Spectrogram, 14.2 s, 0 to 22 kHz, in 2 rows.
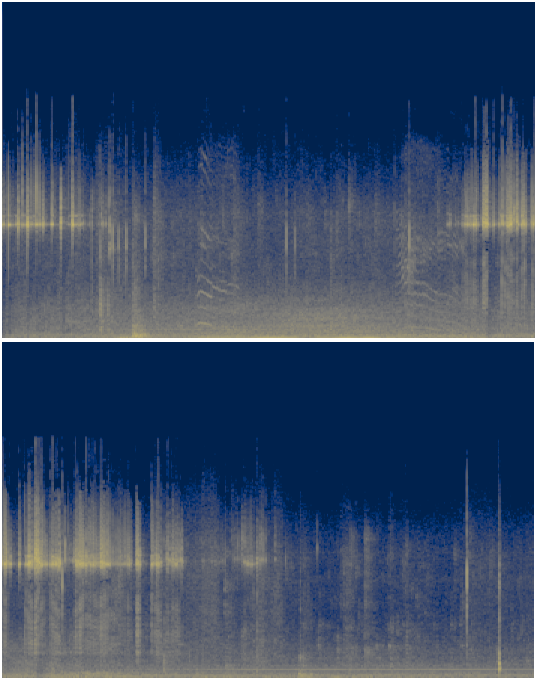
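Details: Male Maine Coon kitten, cameo mackerel tabby and white, born 17 July, gives thin wavering mews in the early seconds, amid rustling, soft thumps and high clicking noises.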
